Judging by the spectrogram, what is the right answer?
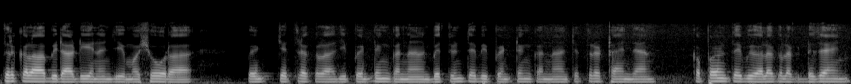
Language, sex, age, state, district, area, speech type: Sindhi, male, 60+, Gujarat, Kutch, urban, spontaneous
